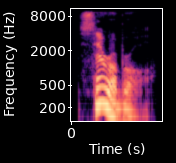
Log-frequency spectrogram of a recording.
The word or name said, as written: cerebral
